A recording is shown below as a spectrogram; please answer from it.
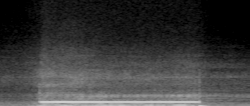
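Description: A telephone sounds one steady electronic tone lasting about two seconds, loud and close, with no talk around it.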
